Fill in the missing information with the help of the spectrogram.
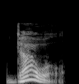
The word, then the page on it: dowel: British English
